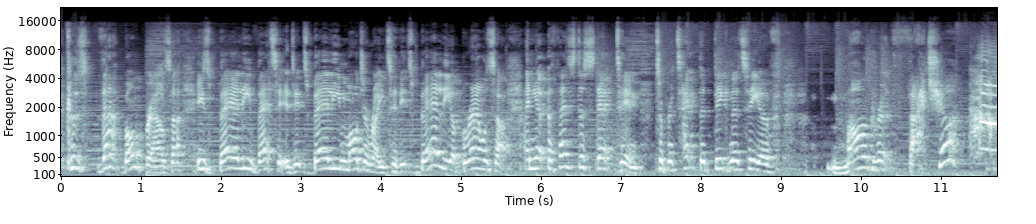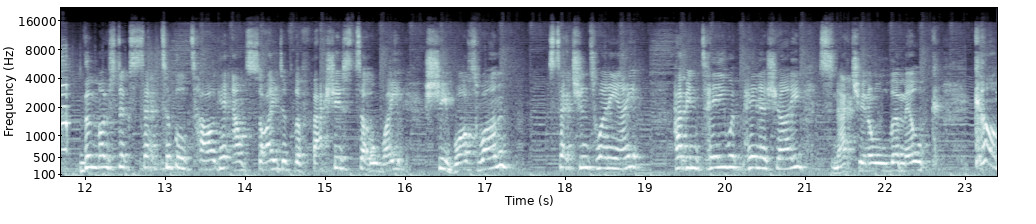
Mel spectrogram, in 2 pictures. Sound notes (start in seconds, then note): 11.3 sqwawk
